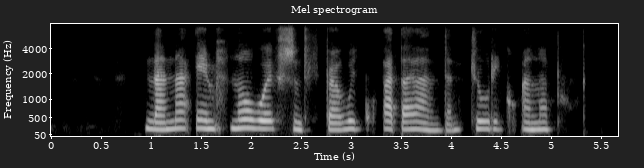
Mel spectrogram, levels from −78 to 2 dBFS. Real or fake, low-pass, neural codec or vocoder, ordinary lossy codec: fake; 7.2 kHz; codec, 16 kHz, 1 kbps, FreqCodec, larger model; Opus, 16 kbps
